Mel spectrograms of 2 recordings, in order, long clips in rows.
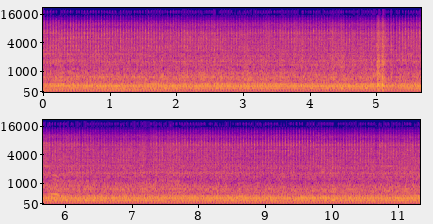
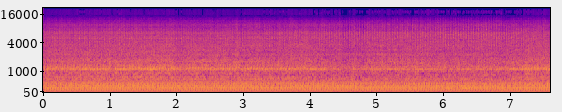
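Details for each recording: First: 70-year-old National reel mower, Clinton engine under mowing load: strained, low drone with one sharp clack, sounding like it's working super hard; flywheel found cracked and loose. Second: Roughly 70-year-old National reel mower with Clinton single-cylinder engine, after new points, tank flush, carb clean and replacement flywheel, mowing grass; even steady chatter under load, no misses or rattles from flywheel cover; running healthy.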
